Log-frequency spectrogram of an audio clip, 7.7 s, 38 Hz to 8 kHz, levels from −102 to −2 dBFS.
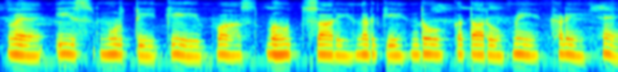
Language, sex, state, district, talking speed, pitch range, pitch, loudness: Hindi, male, Bihar, Samastipur, 100 wpm, 135-150 Hz, 145 Hz, -30 LUFS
